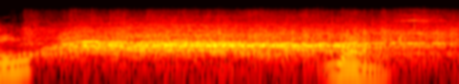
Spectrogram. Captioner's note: crowd cheering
